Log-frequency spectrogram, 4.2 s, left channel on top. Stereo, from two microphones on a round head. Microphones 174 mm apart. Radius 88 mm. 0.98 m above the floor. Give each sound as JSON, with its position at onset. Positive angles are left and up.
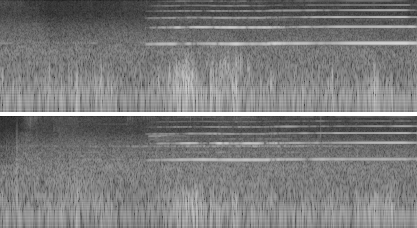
{"t": 1.4, "sound": "a violin", "side_deg": 25, "distance_m": 8.5}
